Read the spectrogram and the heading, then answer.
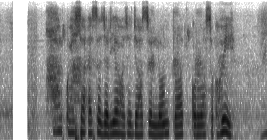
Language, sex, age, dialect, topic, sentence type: Magahi, female, 18-24, Northeastern/Surjapuri, banking, question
